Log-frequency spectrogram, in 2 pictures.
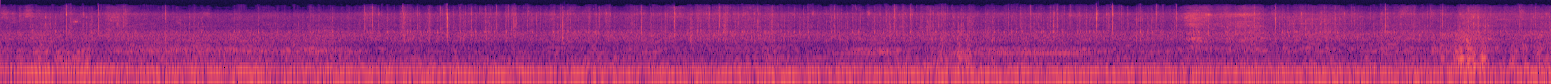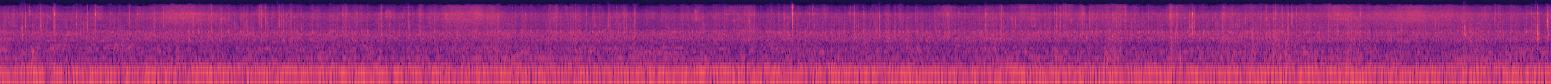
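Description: Steady low rumble of an Amtrak passenger train running at speed, heard from inside the coach: wheels on rail and running gear.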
